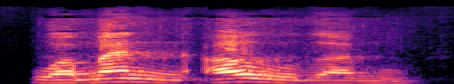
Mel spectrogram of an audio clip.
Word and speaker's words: وَمَنْ أَظْلَمُ: Jadi bacanya waman au, jangan waman au, waman au, tak nak. Itu dengung, sedangkan yang betulnya adalah jelas. Waman auzlamu, waman auzlamu, wa okay?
